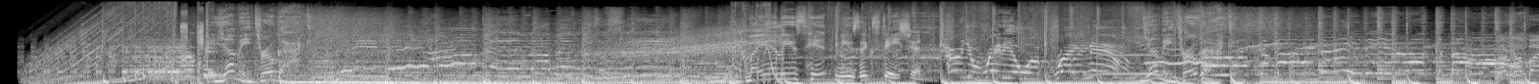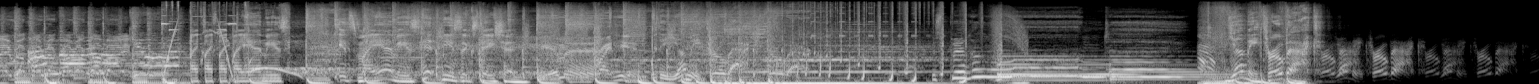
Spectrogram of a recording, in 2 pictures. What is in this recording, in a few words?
Imaging Montage; Yummy Hits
